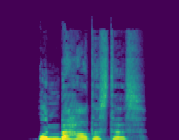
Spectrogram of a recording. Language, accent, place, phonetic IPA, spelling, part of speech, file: German, Germany, Berlin, [ˈʊnbəˌhaːɐ̯təstəs], unbehaartestes, adjective, De-unbehaartestes.ogg
- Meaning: strong/mixed nominative/accusative neuter singular superlative degree of unbehaart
